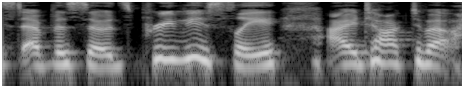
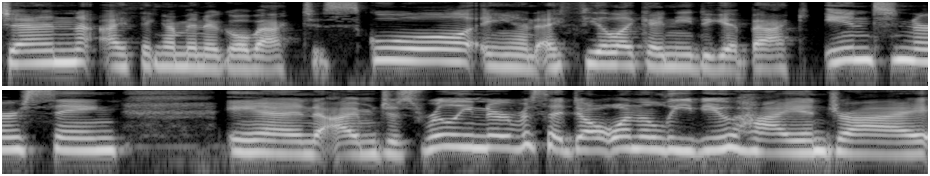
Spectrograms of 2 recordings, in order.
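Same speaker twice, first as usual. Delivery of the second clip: ordinary talk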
